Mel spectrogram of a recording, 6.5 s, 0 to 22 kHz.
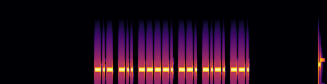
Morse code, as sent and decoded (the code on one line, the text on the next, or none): -.- -.. ----. --. -.-. --.
KD9GCG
